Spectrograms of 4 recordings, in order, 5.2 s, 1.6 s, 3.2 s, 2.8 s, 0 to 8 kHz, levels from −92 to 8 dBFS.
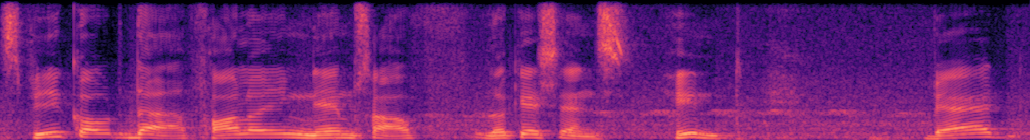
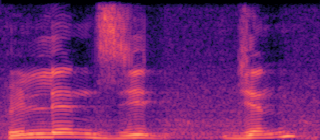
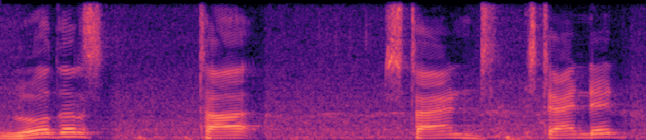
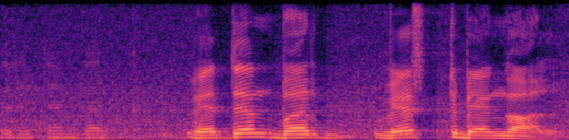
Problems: constant background noise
